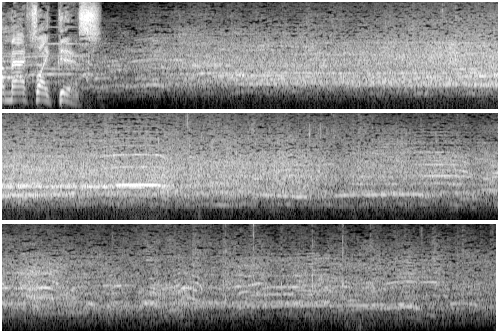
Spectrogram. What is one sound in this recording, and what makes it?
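A crowd cheers and murmurs in a large arena.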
